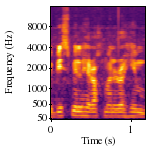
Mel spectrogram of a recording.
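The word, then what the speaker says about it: بسم الله الرحمن الرحيم: তেমনি শুদ্ধ উচ্চারণ হচ্ছে বিসমিল্লাহির রহমানির রহিমের শুদ্ধ উচ্চারণ হচ্ছে বিসমিল্লাহির রহমানির রহিম। বিসমিল্লাহির রহমানির রাহিম হবে না, এটা হচ্ছে অশুদ্ধ উচ্চারণ।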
